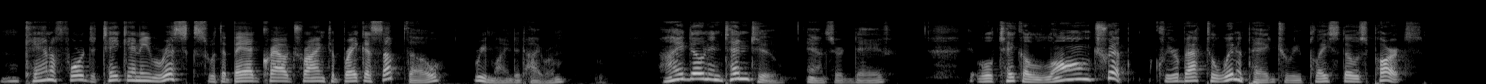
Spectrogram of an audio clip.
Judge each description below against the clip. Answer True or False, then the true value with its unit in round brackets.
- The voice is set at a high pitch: False (155 Hz)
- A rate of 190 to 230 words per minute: False (155 wpm)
